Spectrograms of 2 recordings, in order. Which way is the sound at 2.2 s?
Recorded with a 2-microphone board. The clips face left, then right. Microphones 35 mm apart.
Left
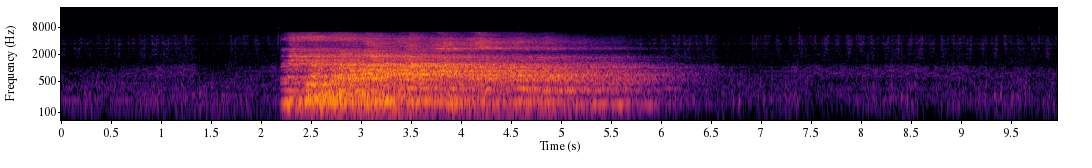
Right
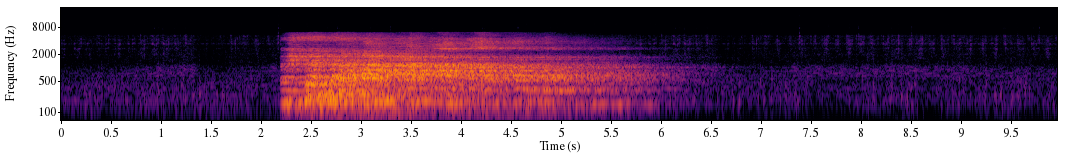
45° right (ahead or behind).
